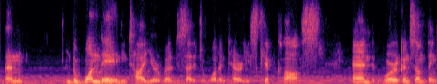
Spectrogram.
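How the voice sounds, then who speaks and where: A man's voice: mid-range voice, dull audio. A young man from India, a student telling a story casually and joking, often repeating words. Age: young adult. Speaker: university student.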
